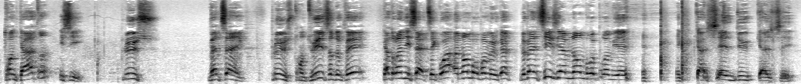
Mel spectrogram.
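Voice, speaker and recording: Man with a high voice teaching a Torah class. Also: lively intonation, takes it slowly, slight background noise. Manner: quizzing listeners with rhetorical questions; working through sums aloud. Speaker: rabbi.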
